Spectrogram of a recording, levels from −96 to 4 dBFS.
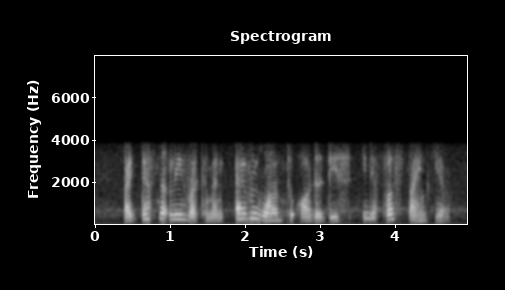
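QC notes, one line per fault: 1.96–2.48 s and 4.26–4.75 s, AMR bit errors: in both stretches the speech goes hoarse and gargly while keeping roughly its pitch and loudness. That points to flipped bits in the less protected parts of the AMR-NB frames, around one bit in ten, which is enough to scatter the excitation pulses and skew the fine pitch, gain and spectral values. The important bits still got through intact, so the decoder played the frames instead of muting them.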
